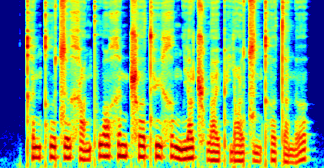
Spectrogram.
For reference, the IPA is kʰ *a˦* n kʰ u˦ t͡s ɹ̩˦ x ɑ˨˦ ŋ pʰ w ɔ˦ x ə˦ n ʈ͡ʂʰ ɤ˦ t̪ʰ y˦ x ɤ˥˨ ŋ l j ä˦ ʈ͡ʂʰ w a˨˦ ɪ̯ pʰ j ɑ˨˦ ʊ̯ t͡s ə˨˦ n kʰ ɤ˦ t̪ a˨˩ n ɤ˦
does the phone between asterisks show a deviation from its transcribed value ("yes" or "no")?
yes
